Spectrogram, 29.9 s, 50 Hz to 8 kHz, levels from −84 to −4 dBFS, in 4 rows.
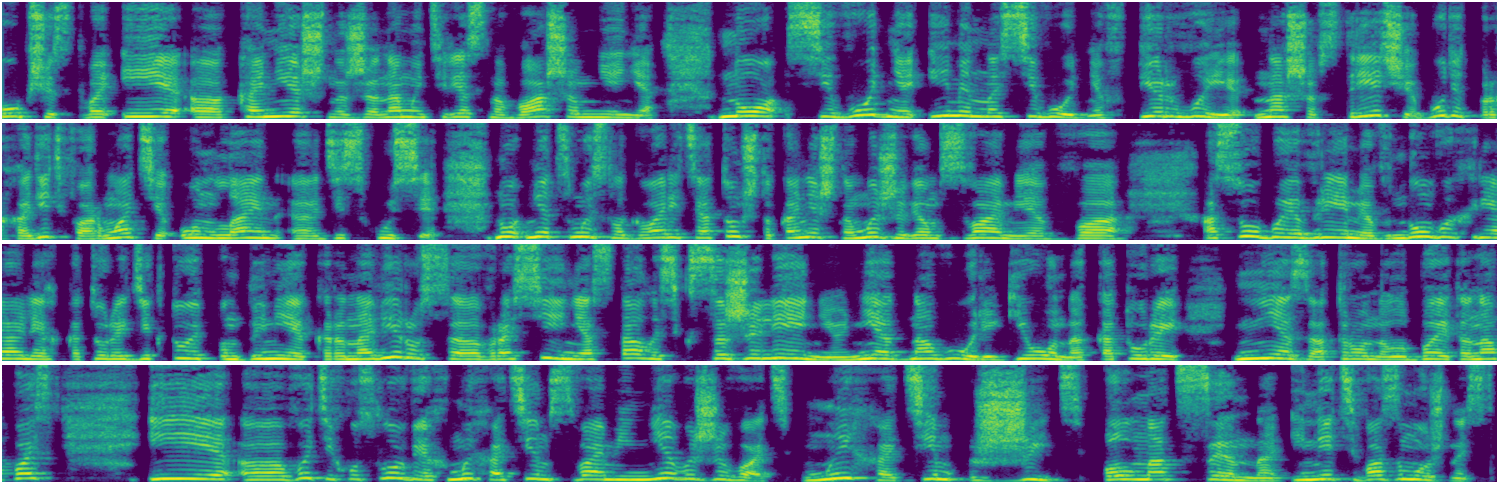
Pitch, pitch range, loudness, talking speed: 230 Hz, 205-270 Hz, -13 LUFS, 145 wpm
